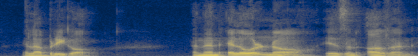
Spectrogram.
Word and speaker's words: horno: And then el horno is an oven. H in Spanish is silent. So el horno. We just pronounce the O at the beginning and the O at the end.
